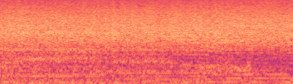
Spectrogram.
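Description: Raw, lo-fi black metal: a dense wall of distorted guitar, bass and drums, heavy with hiss, with a few held chord tones underneath. It plays at a steady level throughout.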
